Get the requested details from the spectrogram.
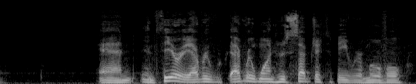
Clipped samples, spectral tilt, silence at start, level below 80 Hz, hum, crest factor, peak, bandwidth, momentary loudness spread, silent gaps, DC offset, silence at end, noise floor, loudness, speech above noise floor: under 0.1%; -6 dB/octave; 0 s; -50 dBFS; none; 18 dB; -10 dBFS; 13 kHz; 6 LU; none; under 0.1%; 0.15 s; -62 dBFS; -26 LUFS; 37 dB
